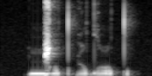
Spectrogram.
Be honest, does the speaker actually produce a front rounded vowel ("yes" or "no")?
yes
